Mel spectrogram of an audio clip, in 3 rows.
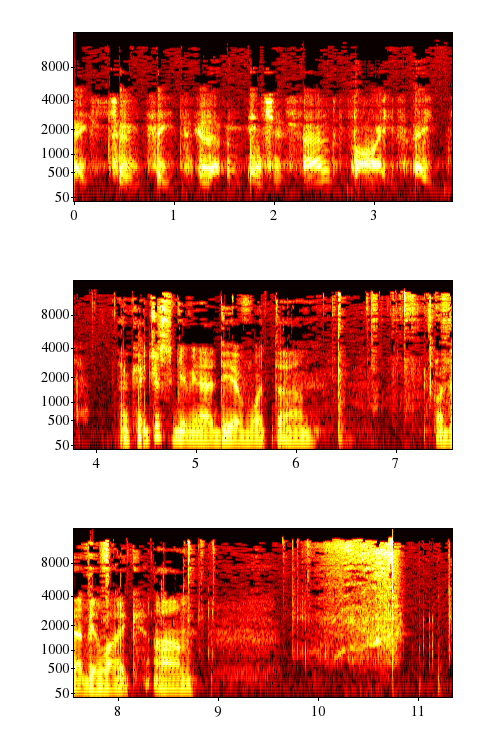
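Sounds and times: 
speech: 0.0 - 3.6, 4.2 - 6.3, 7.4 - 8.9
steel tape measure blade retracting into its case: 9.7 - 10.9.

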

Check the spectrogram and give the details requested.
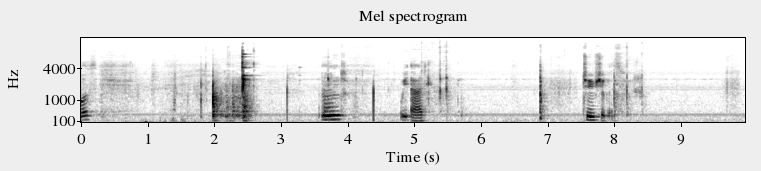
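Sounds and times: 
speech: 0.0 - 0.6, 4.8 - 5.3, 7.6 - 8.2
spoon clinking against dishes while making a hot drink: 1.8 - 3.9.

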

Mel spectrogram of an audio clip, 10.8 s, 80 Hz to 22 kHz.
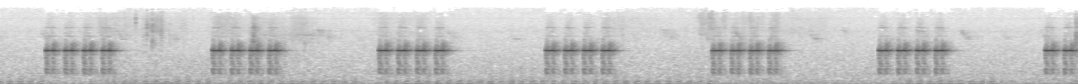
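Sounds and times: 
electronic computer timer alarm beeping: 0.4 - 1.2, 2.1 - 2.9, 3.8 - 4.6, 5.4 - 6.2, 7.1 - 8.0, 8.8 - 9.6, 10.4 - 10.7.

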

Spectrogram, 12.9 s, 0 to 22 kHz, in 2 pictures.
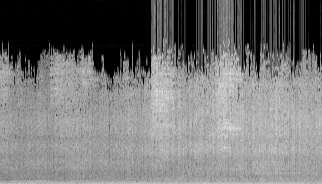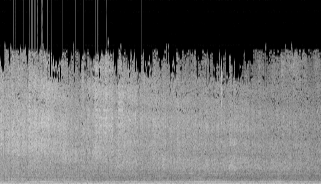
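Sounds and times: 
diesel train engine laboring hard as it gets started on a single track: 0.0 - 12.8.

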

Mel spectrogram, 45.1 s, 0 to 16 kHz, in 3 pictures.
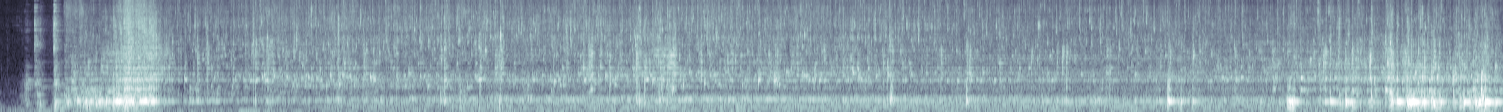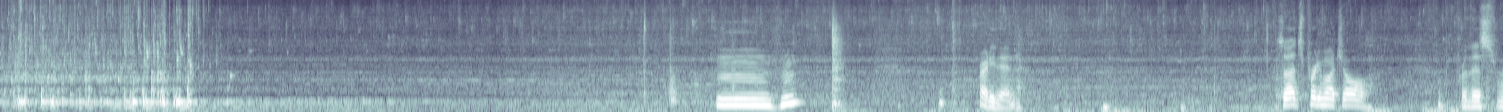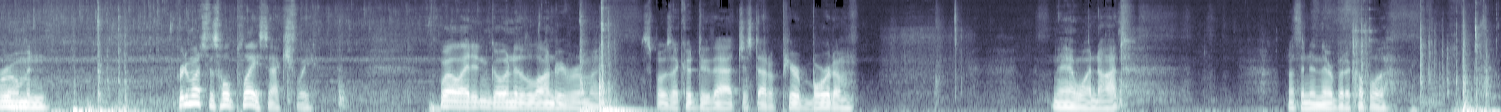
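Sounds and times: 
toilet flushing: 0.4 - 35.7
toilet cistern refilling trickle: 0.6 - 35.3
speech: 24.8 - 25.4, 27.8 - 28.8, 29.6 - 30.6, 31.8 - 33.3, 34.4 - 38.7, 40.6 - 41.4, 43.0 - 44.1.

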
